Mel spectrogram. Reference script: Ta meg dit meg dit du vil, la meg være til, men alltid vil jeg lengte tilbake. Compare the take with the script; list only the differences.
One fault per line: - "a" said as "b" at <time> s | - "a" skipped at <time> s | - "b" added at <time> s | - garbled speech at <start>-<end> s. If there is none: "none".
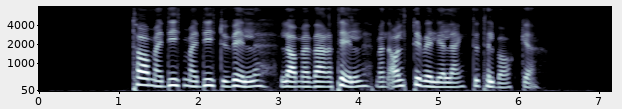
none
